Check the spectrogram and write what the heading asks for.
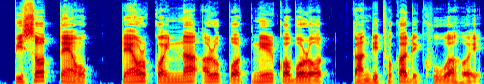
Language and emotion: Assamese, neutral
